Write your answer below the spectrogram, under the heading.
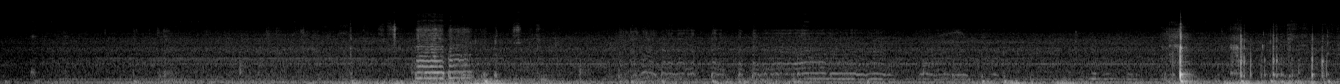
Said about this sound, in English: we have to start off with some bean juice. And it's ready for the plunger to plunge. So here we go.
